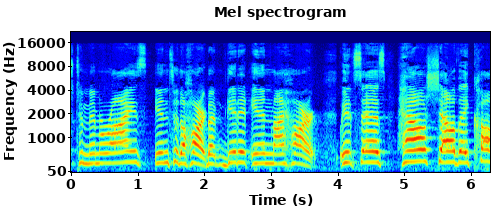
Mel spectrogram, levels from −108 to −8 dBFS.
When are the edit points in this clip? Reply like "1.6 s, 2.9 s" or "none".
2.0 s, 4.0 s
